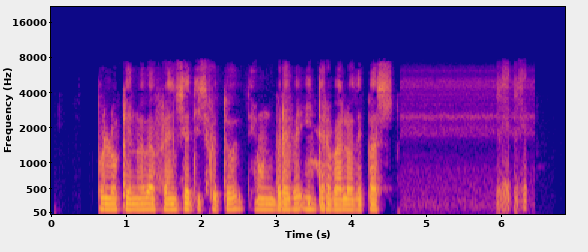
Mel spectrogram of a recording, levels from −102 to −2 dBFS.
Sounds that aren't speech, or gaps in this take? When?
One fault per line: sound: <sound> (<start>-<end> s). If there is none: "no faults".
sound: laugh (5.9-6.3 s)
